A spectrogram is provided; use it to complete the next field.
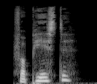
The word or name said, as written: forpeste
